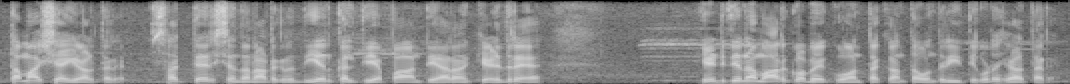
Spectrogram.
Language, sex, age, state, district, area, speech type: Kannada, male, 60+, Karnataka, Bellary, rural, spontaneous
